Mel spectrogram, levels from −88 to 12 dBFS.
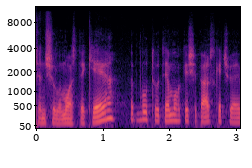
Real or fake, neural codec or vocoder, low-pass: fake; codec, 16 kHz in and 24 kHz out, 0.8 kbps, FocalCodec, streaming, 65536 codes; 10.8 kHz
